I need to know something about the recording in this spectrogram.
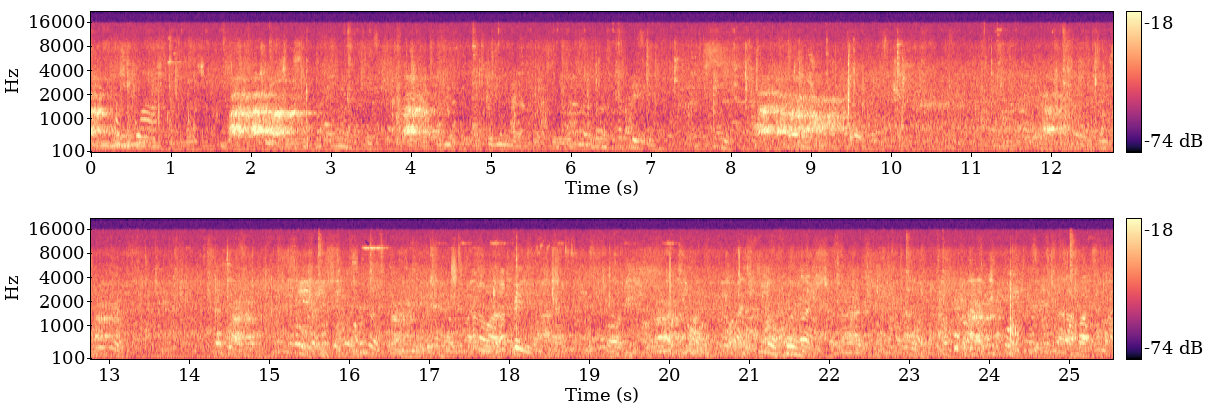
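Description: Footsteps shuffle on pavement as a crowd walks by.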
